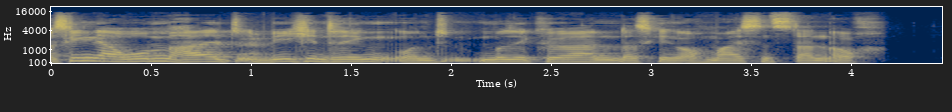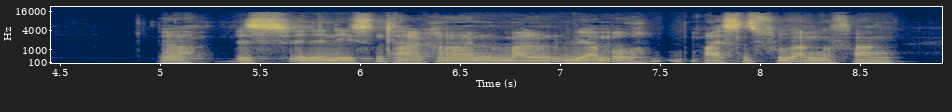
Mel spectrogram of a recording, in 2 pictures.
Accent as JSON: {"language": "German", "town": "Fredeburg", "region": "North Rhine-Westphalia", "country": "Germany", "tie": "born or raised there", "said": "ich bin auch gebürtiger Fredeburger"}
